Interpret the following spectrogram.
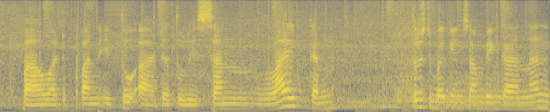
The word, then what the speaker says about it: Lycan: Tulisannya itu Lycan, tapi bacanya itu Lycan.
